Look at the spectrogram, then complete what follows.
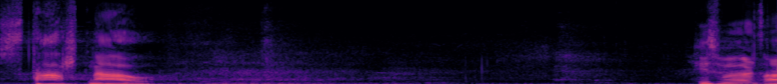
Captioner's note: laughter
